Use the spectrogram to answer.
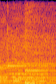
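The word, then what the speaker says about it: DARE: ดี a r อี อ่าน ว่า แด แปล ว่า กล้า พวก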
